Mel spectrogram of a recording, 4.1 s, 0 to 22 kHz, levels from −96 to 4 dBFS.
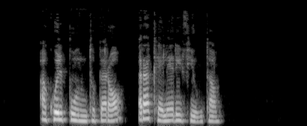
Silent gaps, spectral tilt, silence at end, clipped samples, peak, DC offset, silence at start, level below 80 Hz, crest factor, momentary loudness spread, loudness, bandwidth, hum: none; -9 dB/octave; 1.15 s; under 0.1%; -4 dBFS; under 0.1%; 0.55 s; -72 dBFS; 20 dB; 13 LU; -22 LUFS; 6.4 kHz; none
